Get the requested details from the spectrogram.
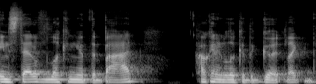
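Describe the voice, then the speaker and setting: The intonation is monotone and flat. The man's pitch sits fairly low. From Netherlands, then China. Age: 20s. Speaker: entrepreneur. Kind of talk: interview.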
